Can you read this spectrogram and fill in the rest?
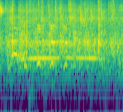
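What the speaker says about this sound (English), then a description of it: "So round of applause." A crowd at a Halloween museum night breaks into brief, lively applause, with a thin whistle-like tone and a few voices cutting through the clapping.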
